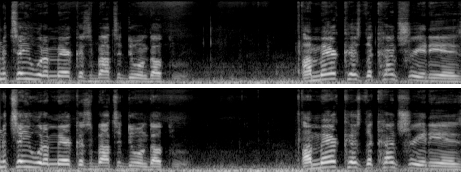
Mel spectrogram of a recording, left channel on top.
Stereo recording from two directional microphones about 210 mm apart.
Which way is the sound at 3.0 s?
20° left (ahead or behind).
